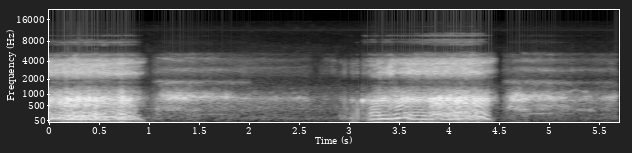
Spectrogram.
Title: My snoring tito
